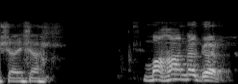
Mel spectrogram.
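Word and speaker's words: Shekhar Mehta: member of the rosary club of calcutta now pronounce it for me shaker mahanagar okay there we go and that is obviously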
